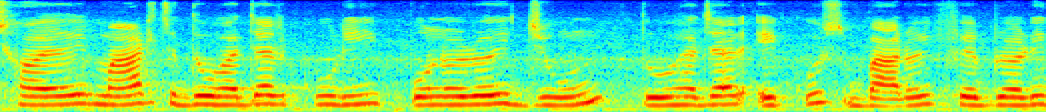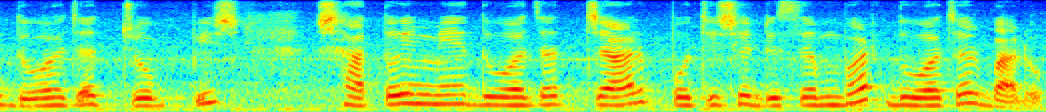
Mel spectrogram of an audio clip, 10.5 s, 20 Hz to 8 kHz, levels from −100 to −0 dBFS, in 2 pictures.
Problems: none marked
